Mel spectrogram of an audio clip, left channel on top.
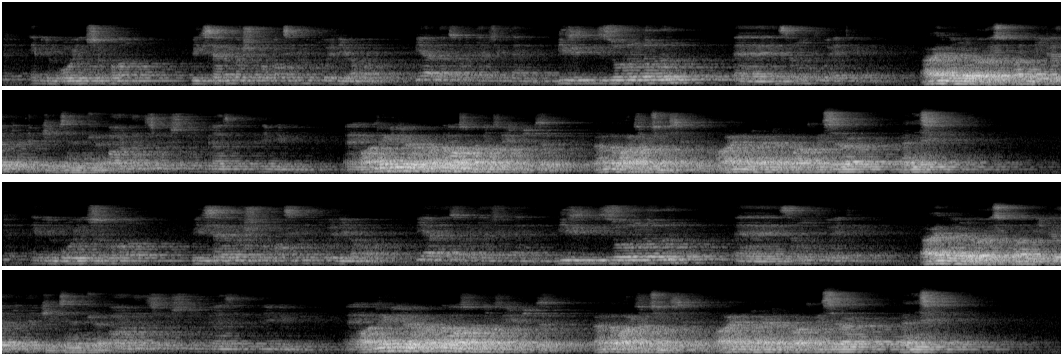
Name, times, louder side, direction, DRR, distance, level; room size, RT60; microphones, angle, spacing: voice 1, 0.3-1.3 1.9-3.7 4.1-6.8 7.3-8.7 9.4-11.0 11.6-13.5 14.0-16.0 16.9-17.5, left 1 dB, 85° left, -4 dB, 0.6 m, -30 dB
voice 2, 9.2-11.6 14.1-16.1 16.5-19.1 19.5-19.9, equal, 70° right, -13 dB, 0.8 m, -19 dB
3.0 x 2.8 x 2.6 m, 2.3 s
head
